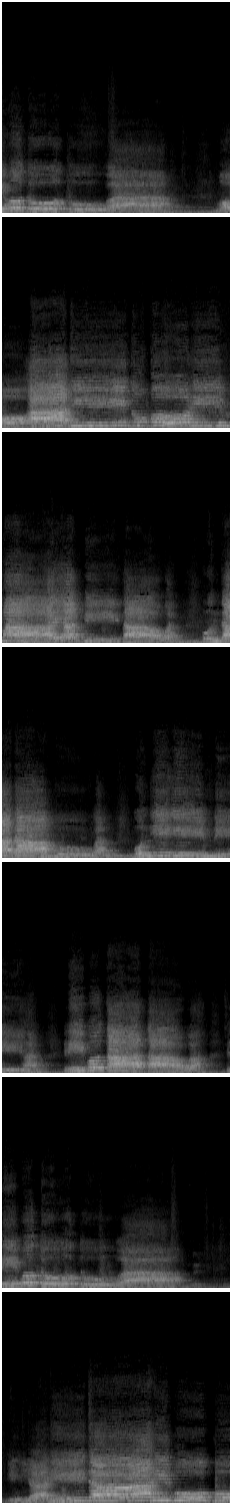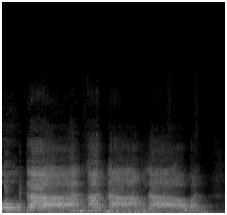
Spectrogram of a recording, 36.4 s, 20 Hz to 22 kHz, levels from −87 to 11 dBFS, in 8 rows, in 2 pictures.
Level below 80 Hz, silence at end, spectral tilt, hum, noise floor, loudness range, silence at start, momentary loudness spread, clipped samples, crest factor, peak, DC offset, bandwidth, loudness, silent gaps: -64 dBFS; 0.1 s; -4 dB/octave; none; -59 dBFS; 9 LU; 0 s; 14 LU; under 0.1%; 20 dB; -14 dBFS; 0.1%; 15 kHz; -33 LUFS; none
